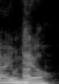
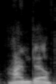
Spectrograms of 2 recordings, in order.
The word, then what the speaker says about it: Heimdall: Idris Elba is Heimdall. Did I say that right? – Heimdall. – Heimdall, thank you.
